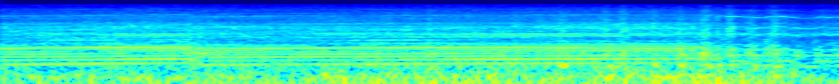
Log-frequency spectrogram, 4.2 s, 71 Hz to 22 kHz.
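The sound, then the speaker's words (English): A Formula 1 car bounces off the ground during a pole lap under a loud, high-revving engine whine that shifts pitch through gear changes, with rough rattling knocks near the end. No one speaks. “That's the car bouncing off the ground.”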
